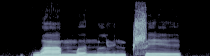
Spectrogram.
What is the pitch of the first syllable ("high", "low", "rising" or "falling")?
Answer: high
